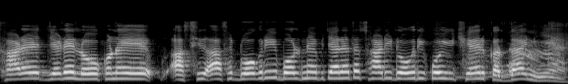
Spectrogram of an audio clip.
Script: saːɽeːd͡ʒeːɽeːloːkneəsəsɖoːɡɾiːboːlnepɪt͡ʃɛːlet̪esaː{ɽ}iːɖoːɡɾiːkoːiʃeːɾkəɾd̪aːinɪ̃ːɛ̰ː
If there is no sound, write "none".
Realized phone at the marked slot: ɽ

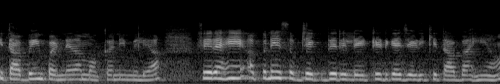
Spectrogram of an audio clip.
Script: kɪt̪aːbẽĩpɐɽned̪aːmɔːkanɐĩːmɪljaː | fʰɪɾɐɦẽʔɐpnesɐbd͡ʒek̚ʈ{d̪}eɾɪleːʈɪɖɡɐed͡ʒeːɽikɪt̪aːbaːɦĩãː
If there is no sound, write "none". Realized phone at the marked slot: d̪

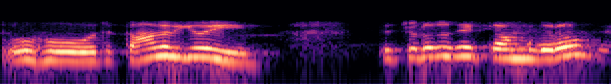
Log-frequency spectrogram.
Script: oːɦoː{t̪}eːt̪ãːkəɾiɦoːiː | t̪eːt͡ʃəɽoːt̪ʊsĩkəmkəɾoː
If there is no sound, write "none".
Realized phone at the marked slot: t̪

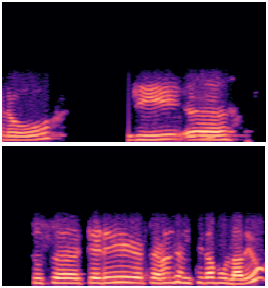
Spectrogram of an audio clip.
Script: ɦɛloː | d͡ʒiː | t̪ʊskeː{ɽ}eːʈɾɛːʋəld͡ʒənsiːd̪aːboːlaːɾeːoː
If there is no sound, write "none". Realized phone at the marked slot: ɽ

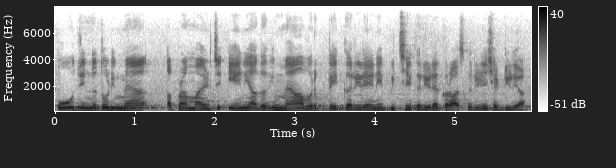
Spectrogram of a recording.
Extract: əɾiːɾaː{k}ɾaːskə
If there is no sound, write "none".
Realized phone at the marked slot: k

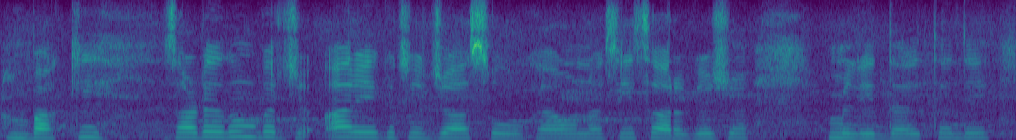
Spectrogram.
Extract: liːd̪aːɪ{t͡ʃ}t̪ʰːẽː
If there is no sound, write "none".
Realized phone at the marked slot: none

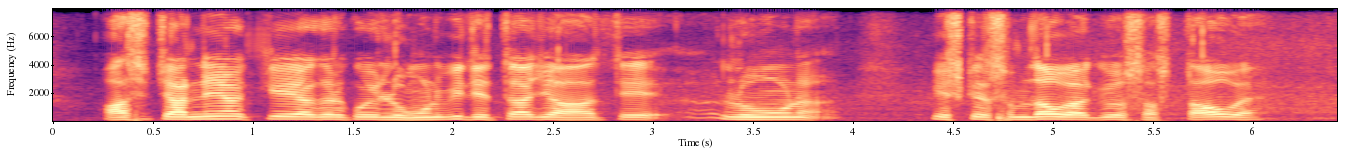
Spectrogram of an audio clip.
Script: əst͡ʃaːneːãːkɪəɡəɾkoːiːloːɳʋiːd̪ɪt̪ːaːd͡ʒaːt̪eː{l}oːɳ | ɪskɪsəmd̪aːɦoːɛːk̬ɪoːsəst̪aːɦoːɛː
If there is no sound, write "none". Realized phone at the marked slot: l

